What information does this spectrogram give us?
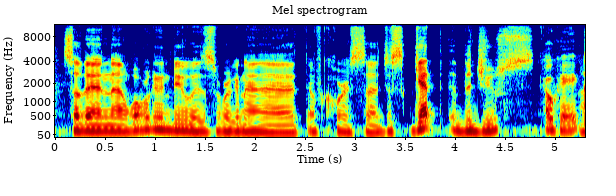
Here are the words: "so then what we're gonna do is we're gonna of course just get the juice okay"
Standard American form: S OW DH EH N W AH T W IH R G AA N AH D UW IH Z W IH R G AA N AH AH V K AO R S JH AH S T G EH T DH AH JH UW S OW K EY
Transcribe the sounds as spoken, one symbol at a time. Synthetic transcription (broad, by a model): S OW DH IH N W AH T W IH R G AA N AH D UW IH Z W IH R G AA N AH AH V K AO R S JH AH S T G EH T DH AH JH UW S OW K EY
